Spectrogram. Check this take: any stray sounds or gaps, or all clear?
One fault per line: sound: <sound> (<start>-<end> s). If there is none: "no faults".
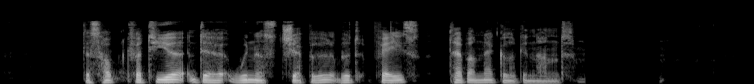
no faults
